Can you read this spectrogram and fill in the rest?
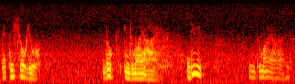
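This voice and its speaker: A woman's voice: low voice, animated, slow. An actress playing an intense, mysterious woman who probes souls in solemn, commanding phrases, in vintage radio drama style. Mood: solemn, hypnotic. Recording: dull, faintly noisy old radio recording.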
